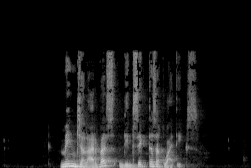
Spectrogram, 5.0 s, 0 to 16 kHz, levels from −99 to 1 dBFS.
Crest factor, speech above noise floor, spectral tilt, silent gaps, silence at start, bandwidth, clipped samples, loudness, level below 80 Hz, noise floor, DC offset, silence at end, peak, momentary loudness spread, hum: 20 dB; 63 dB; -6 dB/octave; none; 1.2 s; 11.5 kHz; under 0.1%; -27 LUFS; -70 dBFS; -90 dBFS; under 0.1%; 1.15 s; -8 dBFS; 14 LU; none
